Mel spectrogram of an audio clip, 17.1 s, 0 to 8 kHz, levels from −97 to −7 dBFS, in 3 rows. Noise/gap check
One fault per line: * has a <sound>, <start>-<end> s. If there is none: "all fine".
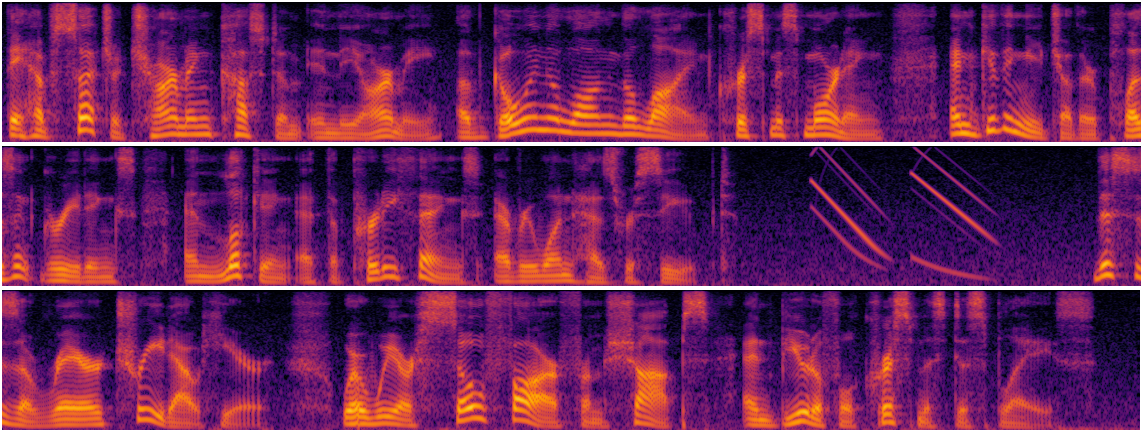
* has a chirp, 9.7-10.7 s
